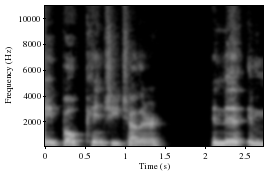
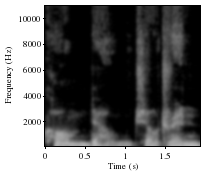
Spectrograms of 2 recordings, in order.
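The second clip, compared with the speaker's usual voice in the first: deep, aggravated, fed-up voice; 3 semitones lower, 4 dB quieter than usual. Quoting an aggravated comic-book character in a deep voice: imitating James Earl Jones deep voice. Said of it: "the deep voice, like the very famous man who voiced Mufasa".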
